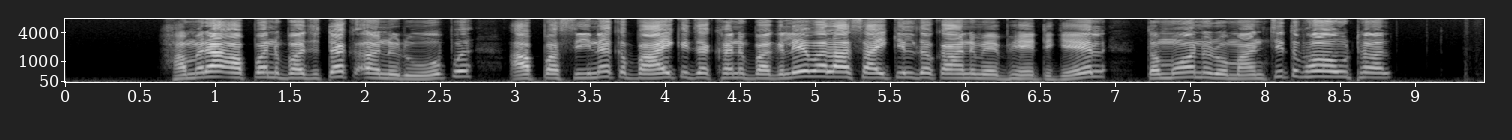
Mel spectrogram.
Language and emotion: Maithili, happy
